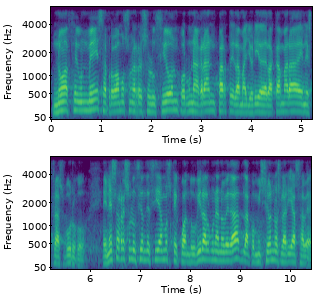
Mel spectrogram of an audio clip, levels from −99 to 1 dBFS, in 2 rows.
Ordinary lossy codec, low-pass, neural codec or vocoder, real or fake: none; 5.4 kHz; codec, 24 kHz, 6 kbps, HILCodec; fake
